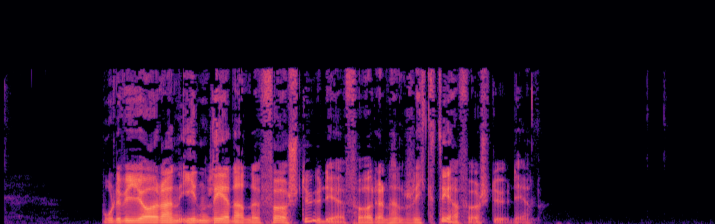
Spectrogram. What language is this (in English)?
Swedish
